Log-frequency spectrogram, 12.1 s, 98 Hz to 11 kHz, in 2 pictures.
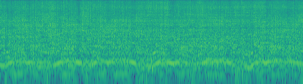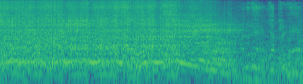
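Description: Modified exhausts of classic Japanese cars, a Kenmeri Skyline against a Savanna RX-7 in a loud-exhaust rev-off, revved hard over and over. Each rev climbs, holds high and drops back, repeating every second or two, then the revving falls away near the end.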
